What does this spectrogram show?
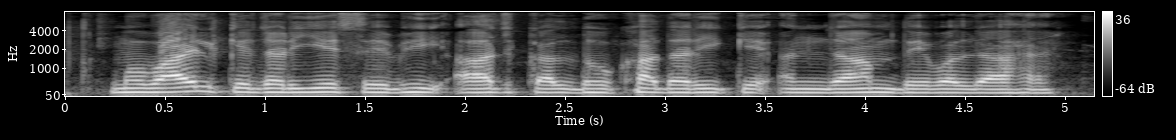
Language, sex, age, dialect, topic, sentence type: Magahi, male, 18-24, Southern, banking, statement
